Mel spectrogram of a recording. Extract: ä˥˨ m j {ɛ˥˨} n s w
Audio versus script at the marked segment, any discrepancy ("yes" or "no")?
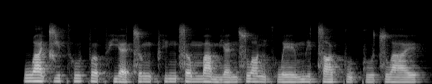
yes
